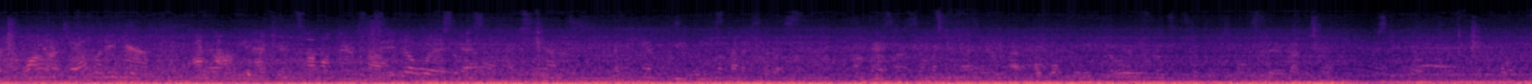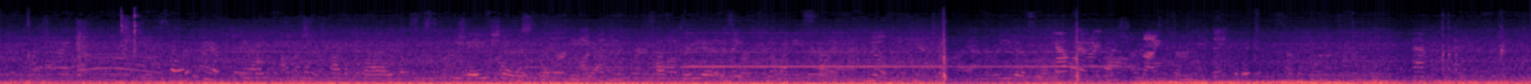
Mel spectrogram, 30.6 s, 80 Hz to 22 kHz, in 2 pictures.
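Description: Inside an Airbus A319 cabin at the gate: a steady low hum from the aircraft's systems, with passengers' chatter over it. A thin steady tone sounds for a few seconds about three-quarters of the way in.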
